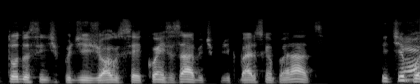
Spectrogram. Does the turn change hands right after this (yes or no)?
no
